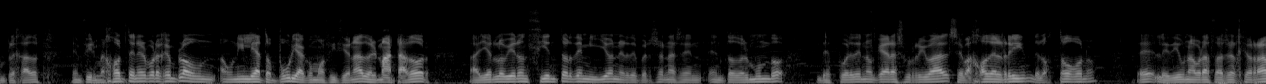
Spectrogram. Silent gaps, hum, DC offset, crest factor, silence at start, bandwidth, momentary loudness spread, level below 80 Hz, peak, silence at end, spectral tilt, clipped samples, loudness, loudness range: none; none; under 0.1%; 18 dB; 0 s; 14 kHz; 9 LU; -58 dBFS; -16 dBFS; 0 s; -7.5 dB/octave; under 0.1%; -34 LUFS; 4 LU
